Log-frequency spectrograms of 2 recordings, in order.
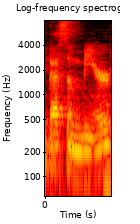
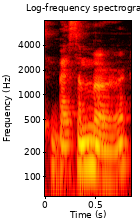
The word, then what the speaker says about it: Bessemer: got some good news bessemer which i know i've been saying i've been saying bessamir for some time i'm working on my pronunciation it is bessemer has been approved so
